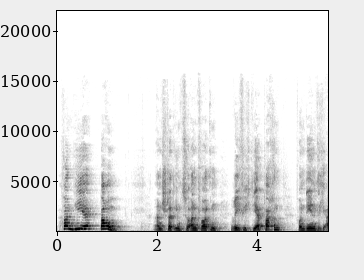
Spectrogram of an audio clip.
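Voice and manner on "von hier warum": high, rising "Von hier?"; a startled, high query; surprised question. A narrator's reading. Sam asks the narrator why they must leave, startled. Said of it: "Sam surprised".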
